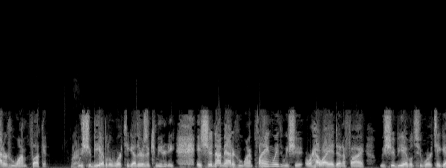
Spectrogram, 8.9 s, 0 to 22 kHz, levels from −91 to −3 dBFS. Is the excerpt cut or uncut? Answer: uncut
